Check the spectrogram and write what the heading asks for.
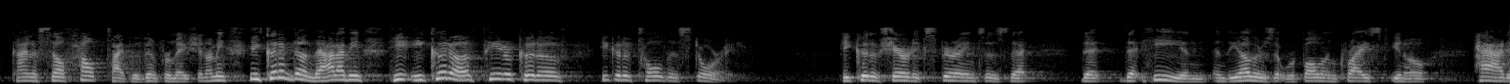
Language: English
